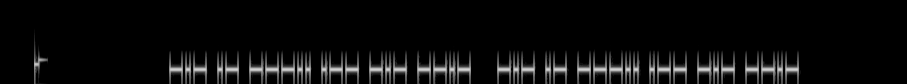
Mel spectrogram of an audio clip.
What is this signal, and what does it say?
Morse code, heard as a keyed tone, about 30 wpm, 700 Hz. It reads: KA8WKQ KA8WKQ
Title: USA Call Signs Repeated 2x 30wpm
